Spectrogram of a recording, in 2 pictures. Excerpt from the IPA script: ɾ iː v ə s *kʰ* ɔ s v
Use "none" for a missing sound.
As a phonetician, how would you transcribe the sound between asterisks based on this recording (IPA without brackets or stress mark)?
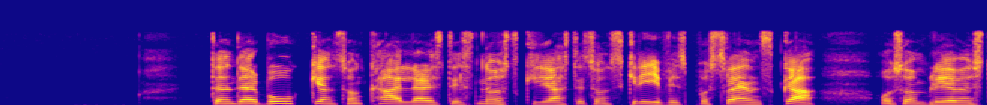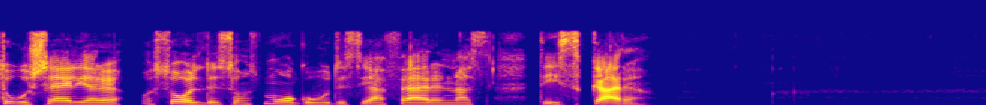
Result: pʰ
